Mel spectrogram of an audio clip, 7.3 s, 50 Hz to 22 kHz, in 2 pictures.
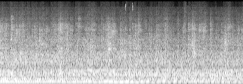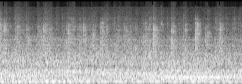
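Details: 11-year-old Samsung WF419AAW/XAA front-load washer, after repair of tub wobble, spin banging and no-drain: steady, even drum hum at full spin with no knocking or banging; tub runs smooth and balanced after the fix.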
